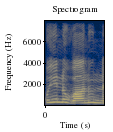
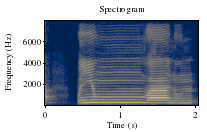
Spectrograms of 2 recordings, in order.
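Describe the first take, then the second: First: The n is pronounced clearly before the w. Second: The n merges into a doubled w sound. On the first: "इसको क़िनवानुन नहीं पढ़ते" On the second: "इस वाव पर तशदीद लगाकर यहां इदगाम होता"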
